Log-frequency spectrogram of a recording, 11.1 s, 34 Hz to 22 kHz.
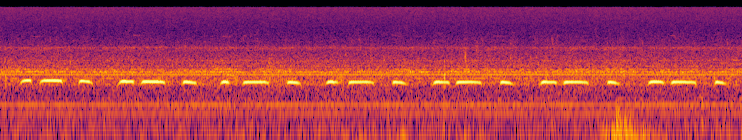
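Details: Little crake at Kerkini Lake in August 2019, giving short, even, mid-pitched notes about twice a second throughout over a steady background hum; finding: Little Crake.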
